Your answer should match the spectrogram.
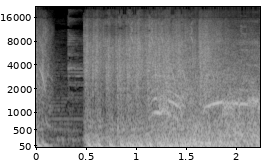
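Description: Machine gun fire in the game Iji, dense rapid bursts that start after a brief lull and continue loud and steady, with electronic whines rising over the shots.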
